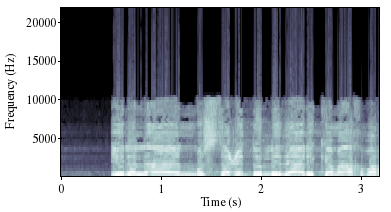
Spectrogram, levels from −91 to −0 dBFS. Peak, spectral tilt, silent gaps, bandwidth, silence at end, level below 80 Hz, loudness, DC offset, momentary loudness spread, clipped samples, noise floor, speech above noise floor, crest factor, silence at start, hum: 0 dBFS; -2.5 dB/octave; none; 12.5 kHz; 0 s; -46 dBFS; -6 LUFS; under 0.1%; 3 LU; 2%; -42 dBFS; 36 dB; 8 dB; 0.5 s; none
